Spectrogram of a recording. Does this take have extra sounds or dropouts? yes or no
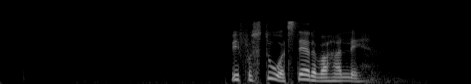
no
